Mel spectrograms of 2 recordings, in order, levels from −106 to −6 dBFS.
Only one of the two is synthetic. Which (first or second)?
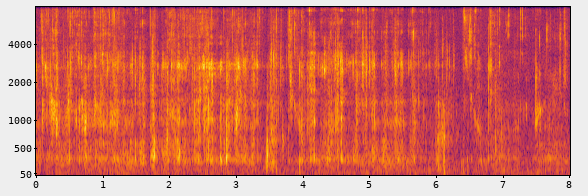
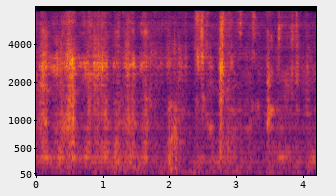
second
